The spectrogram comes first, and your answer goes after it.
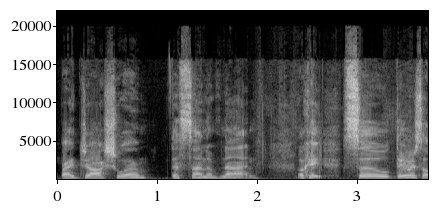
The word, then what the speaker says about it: Nun: Joshua the son of nun okay so there is a lot in here sermon upon sermon and some people pronounce none noon instead um and so sermon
